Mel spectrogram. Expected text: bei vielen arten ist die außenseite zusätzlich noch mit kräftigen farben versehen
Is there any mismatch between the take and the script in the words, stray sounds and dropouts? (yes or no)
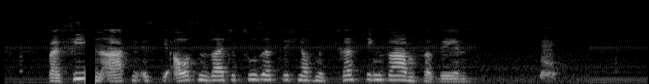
yes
